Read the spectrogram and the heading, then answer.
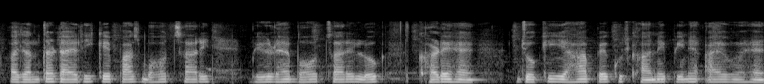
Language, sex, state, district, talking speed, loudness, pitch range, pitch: Hindi, male, Jharkhand, Garhwa, 175 wpm, -20 LUFS, 115-125 Hz, 120 Hz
